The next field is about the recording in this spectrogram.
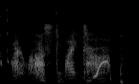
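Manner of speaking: very slow, breathy whisper. Voicing a character leaning close to a player's ear: whispering in character. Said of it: "leans down and whispers in your ear".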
